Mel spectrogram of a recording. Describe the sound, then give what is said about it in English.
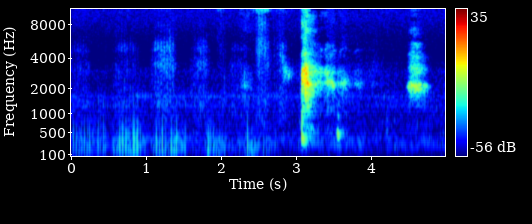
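A cat named Emmett, a big male cat with massive paws, purrs in steady rumbling pulses, with soft rustling, a brief sharp thump midway, and a faint higher squeak near the end; no one speaks. “He's that's purring Emmett. Up a storm.”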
